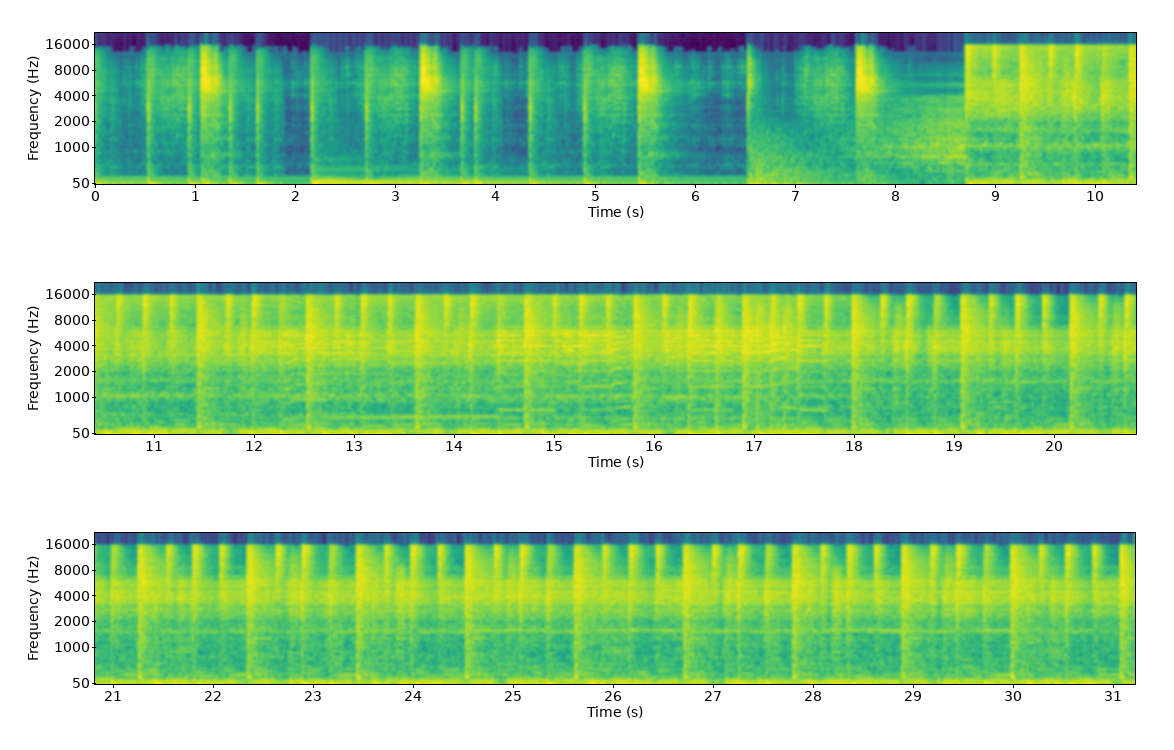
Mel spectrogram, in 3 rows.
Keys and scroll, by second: 27.3 alt+space.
